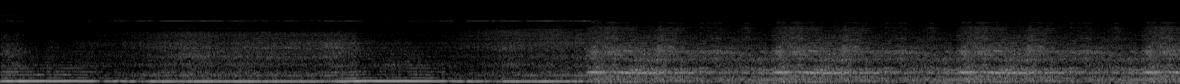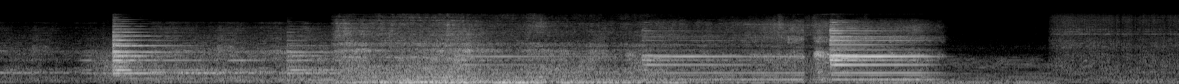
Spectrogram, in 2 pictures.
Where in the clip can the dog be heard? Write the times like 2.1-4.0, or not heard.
not heard.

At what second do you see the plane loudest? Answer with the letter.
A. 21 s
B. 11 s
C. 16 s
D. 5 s
C.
